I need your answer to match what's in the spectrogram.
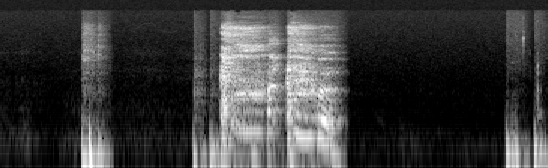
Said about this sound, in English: COVID. I still have a cough. I don't know if that's ever going to go away.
